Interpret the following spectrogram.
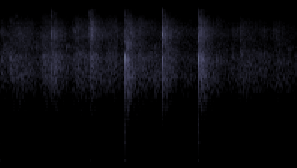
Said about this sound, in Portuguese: Uou, vamos dar uma salva de palmas ao Senhor, amém?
